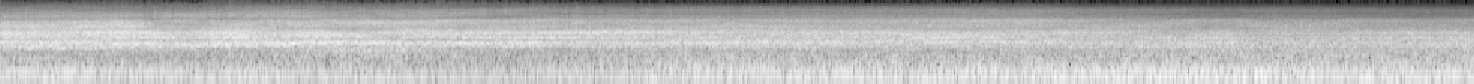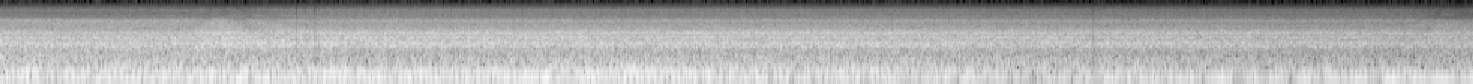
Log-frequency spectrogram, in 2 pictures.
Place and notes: Haugesund, Norwegen - Norway, Haugesund, harbour
At the promenade of the harnour in Haugesund on a mild windy summer day. The harbour atmosphere with vivid birds, passengers talking, a water pump and sounds of ship motors.
international sound scapes - topographic field recordings and social ambiences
